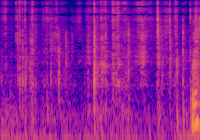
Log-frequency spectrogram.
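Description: Sticker sheets being handled and slid into clear plastic binder pockets: faint crinkling and rustling of plastic and paper with a few light clicks.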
